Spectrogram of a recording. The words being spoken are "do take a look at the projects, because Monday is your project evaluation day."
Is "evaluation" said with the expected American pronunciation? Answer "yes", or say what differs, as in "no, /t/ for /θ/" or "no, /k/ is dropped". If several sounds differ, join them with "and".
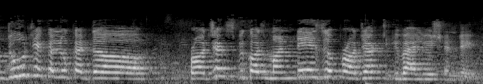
yes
